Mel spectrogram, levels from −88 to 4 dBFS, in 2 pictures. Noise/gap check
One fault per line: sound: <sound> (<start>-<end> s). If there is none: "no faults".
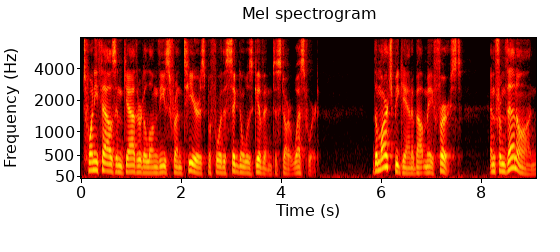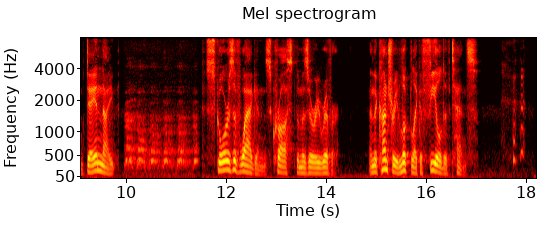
sound: bark (9.9-11.5 s)
sound: laugh (17.5-18.0 s)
